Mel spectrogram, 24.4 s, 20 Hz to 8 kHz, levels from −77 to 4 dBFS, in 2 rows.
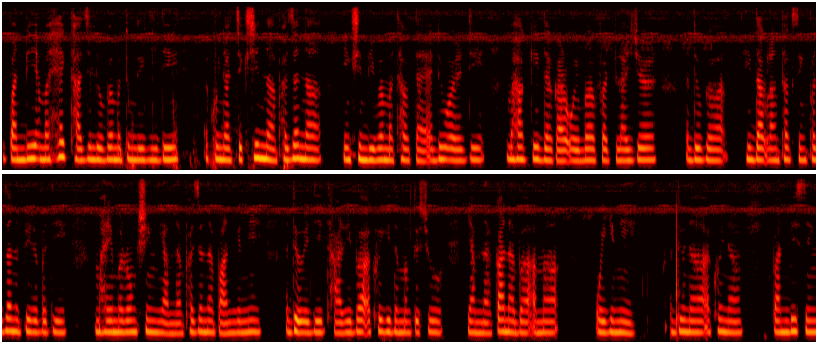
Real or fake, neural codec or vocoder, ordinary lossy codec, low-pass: real; none; none; 7.2 kHz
